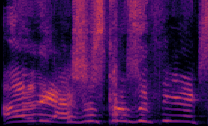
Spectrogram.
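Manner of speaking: acted shrill, very high outburst, blurted in a rush. Retelling sitting up in the dark at night, retelling own screaming. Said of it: "And I'm like screaming it".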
